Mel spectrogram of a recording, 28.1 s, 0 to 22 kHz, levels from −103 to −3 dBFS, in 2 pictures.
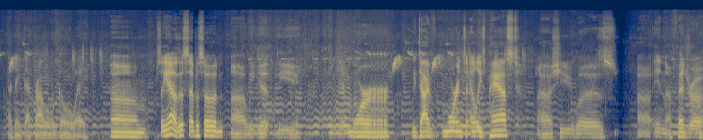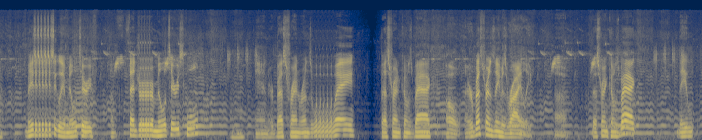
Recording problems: electrical hum; loud; throughout; 60 Hz, 10 dB below the speech
audio stuttering; 4 times, first at 7.5 s

